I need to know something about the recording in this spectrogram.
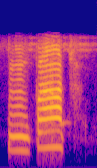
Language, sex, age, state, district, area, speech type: Maithili, female, 30-45, Bihar, Samastipur, urban, conversation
